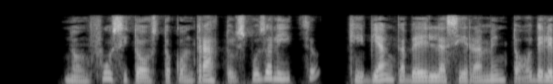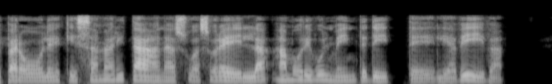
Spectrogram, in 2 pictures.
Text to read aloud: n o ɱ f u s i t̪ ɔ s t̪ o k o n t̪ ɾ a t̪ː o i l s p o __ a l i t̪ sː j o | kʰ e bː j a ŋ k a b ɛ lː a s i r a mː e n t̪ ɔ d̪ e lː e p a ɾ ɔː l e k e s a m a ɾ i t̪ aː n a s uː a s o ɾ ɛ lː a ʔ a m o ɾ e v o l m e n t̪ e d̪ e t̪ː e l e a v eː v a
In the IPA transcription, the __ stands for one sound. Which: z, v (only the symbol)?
z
